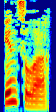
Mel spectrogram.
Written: insula

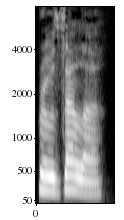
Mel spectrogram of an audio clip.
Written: rosella

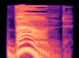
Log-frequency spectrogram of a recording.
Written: bound

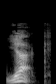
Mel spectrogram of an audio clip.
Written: yuck

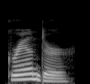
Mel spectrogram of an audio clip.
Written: grander

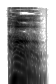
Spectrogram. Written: hub

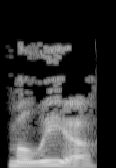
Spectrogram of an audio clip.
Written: maliha

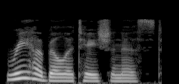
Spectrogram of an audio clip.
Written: rehabilitationist

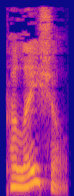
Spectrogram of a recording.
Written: palatial

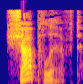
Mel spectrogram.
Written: shoplift

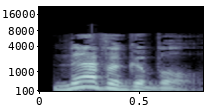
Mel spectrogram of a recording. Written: navigable

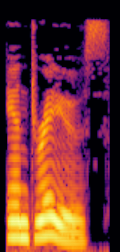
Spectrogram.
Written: Andreus

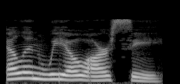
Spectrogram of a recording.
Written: ellenweorc

